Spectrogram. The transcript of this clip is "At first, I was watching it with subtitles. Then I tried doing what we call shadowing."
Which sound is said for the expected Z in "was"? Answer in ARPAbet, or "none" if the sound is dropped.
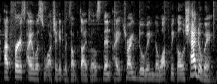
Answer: S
